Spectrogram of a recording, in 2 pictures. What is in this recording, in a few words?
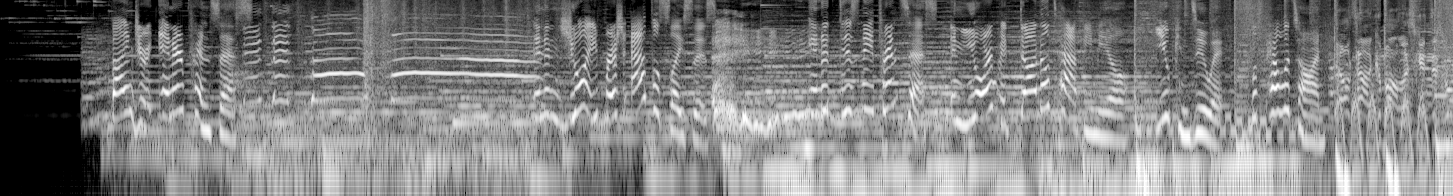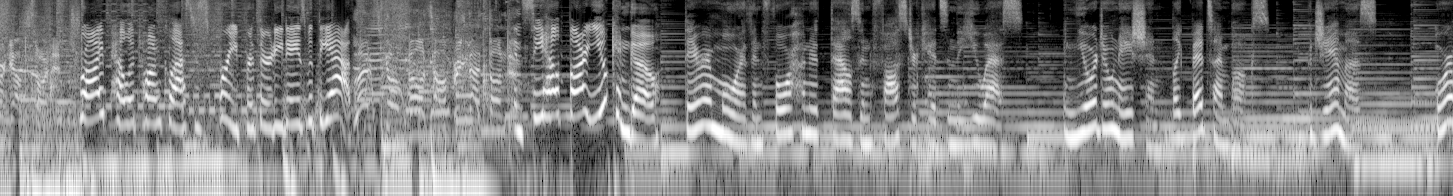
Commercial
